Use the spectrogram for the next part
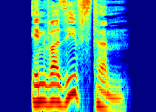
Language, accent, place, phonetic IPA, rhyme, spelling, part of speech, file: German, Germany, Berlin, [ɪnvaˈziːfstəm], -iːfstəm, invasivstem, adjective, De-invasivstem.ogg
- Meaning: strong dative masculine/neuter singular superlative degree of invasiv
